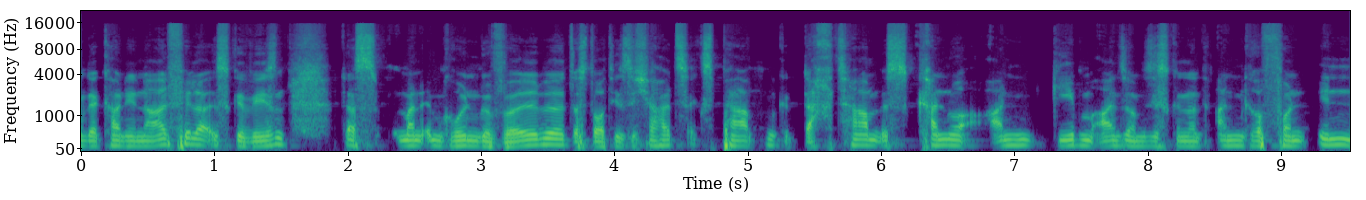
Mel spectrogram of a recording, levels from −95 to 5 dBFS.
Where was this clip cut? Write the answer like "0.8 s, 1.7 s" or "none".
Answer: none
